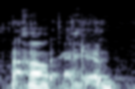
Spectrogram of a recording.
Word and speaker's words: Nijmegen: The EFF maintained a just-for-show military academy in Nijmegen. Nijmegen? I looked it up. It's Nijmegen. Okay, I was about to say, I don't want to pronounce that wrong.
